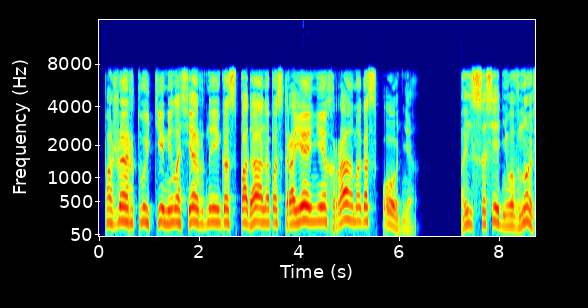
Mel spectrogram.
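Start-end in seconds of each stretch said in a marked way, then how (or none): 0.1-6.4 high, loud, slow chanted begging; beggar's plea. A narrator's reading. Alms collector begging the gentlemen for church money, slow loud chant. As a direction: plead for alms in a long chant. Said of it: "раздался со двора в пять голосов".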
